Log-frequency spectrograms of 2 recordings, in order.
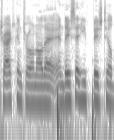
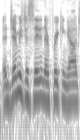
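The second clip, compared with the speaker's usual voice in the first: usual speaking voice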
